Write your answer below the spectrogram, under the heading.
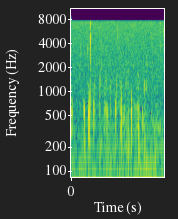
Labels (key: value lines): label: biophony, knock croak
recorder: SoundTrap 300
